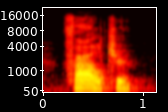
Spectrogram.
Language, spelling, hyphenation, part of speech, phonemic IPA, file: Dutch, filetje, file‧tje, noun, /ˈfɑi̯(ə)ltjə/, Nl-filetje2.ogg
- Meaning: diminutive of file (“computing”)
